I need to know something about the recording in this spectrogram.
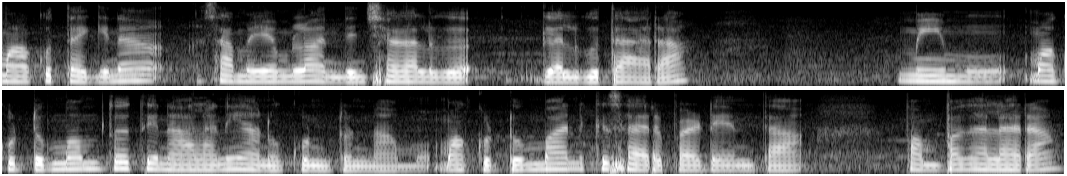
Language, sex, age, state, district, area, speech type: Telugu, female, 18-30, Andhra Pradesh, Kurnool, rural, spontaneous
